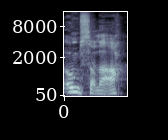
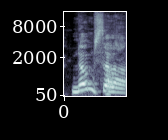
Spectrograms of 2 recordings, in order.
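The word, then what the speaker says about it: Nurmsalu: I preferred Sandra Umsala. Did I pronounce that correctly, Martin? He's on mute. Well, like I was expecting to be called upon. Sorry, just dozing off there. Well, Sandra Numsala, wasn't it? Numsala, that's right.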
